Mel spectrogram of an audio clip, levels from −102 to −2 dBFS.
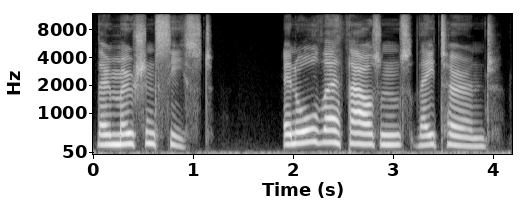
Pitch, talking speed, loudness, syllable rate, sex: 240 Hz, 130 wpm, -15 LUFS, 3.9 syllables/s, female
